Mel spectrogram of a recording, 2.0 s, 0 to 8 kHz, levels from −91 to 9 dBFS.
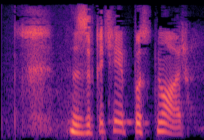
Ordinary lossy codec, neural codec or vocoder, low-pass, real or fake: MP3, 32 kbps; codec, 16 kHz, 1 kbps, X-Codec, HuBERT features, trained on balanced general audio; 7.2 kHz; fake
